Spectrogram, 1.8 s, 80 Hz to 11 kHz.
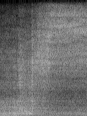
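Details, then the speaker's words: Harris oxy-propane cutting torch on thick steel: a soft, even rushing hiss with no sharp roar, so the flame is set too low. It needs more propane and oxygen for cutting 30 mm material. "Frank, that's not hot enough. Turn it up. Turn the gas up. More propane, more oxy. Yeah. You can always tell it needs to be hotter."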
